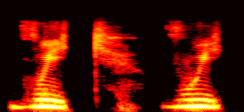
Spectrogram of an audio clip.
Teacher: I noticed that it sometimes sounds like um it kind of sounds like a mix of a V and a W sometimes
